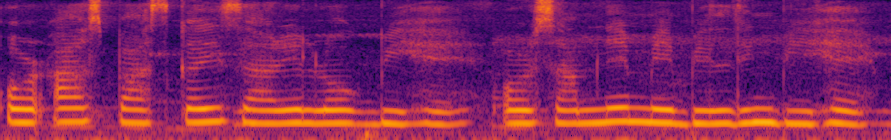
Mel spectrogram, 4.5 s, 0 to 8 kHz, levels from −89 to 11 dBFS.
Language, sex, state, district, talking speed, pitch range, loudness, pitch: Hindi, female, Arunachal Pradesh, Papum Pare, 175 wpm, 245-265 Hz, -13 LUFS, 250 Hz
